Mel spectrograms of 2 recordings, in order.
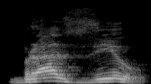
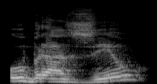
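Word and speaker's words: Brasil: Next, the final L sounds like oo in Brazilian Portuguese.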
